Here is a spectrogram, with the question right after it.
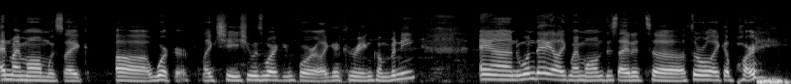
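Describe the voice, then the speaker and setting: In a dry, close sound with no echo, a woman with a Spanish accent talks at a fairly quick pace and medium pitch with ordinary pitch variation. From Mexico, Querétaro. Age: 20s. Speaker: interviewee. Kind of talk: interview. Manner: casual, filler-heavy.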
